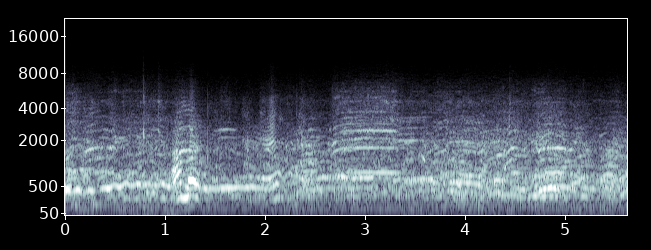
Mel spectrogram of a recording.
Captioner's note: crowd chattering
